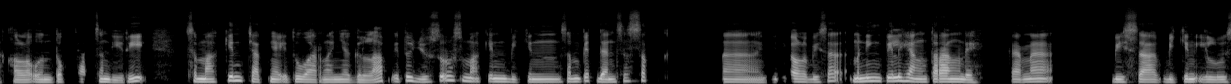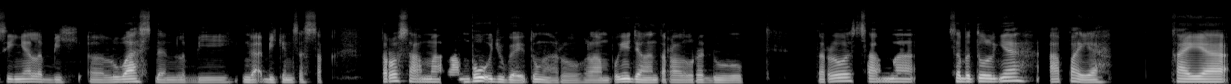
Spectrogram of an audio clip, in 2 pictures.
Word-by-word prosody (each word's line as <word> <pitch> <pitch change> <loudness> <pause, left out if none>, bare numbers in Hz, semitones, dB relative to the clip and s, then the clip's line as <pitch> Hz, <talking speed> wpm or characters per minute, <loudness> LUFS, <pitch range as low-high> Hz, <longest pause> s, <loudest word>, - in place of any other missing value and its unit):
kalau 110 0 0
untuk 110 +1 -2
cat 120 -1 -8
sendiri, 125 +4 +1 0.4
semakin 125 +7 +2
catnya 120 -1 -1
itu 130 - -3
warnanya 110 +1 -1
gelap, 105 +8 -1
itu 155 - -3
justru 120 +10 -1
semakin 140 -7 0
bikin 120 +1 -2 0.3
sempit 135 +4 0
dan 120 0 +2
sesak. 155 0 -6 0.7
Nah, 115 -2 -2
jadi - - -12
kalau 125 -3 +2
bisa 115 +8 -4 0.2
mending 150 +3 +3
pilih 160 +1 +4
yang 130 -3 +2
terang 130 -1 +4
deh, 105 -2 -2 0.3
karena 125 +3 0 0.6
bisa 115 -1 0
bikin 120 +3 0
ilusinya 115 +2 -1
lebih, 110 -1 -5 0.2
eee, 105 -1 -4
luas 130 +3 +4
dan 105 -1 -3
lebih 105 +1 -7
enggak 110 +2 0
bikin 105 -1 -1
sesak. 105 +2 -7 0.6
Terus, 155 +4 +3
sama 125 -1 +1
lampu, 125 +6 +3 0.2
juga 110 -2 +2
itu - - -6
ngaruh 95 -1 -5
lampunya 100 +6 +2
jangan 105 -2 +2
terlalu 105 0 -2 0.2
redup, 100 0 -3 0.7
terus 145 +7 +3 0.2
sama 130 0 +1 0.5
sebetulnya 140 +2 +4 0.4
apa 130 +4 -1 0.2
ya, 110 - +3 0.8
kayak 125 -2 +7
120 Hz, 130 wpm, -23 LUFS, 110-130 Hz, 0.8 s, kayak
